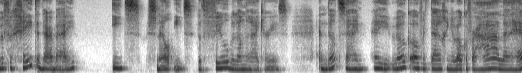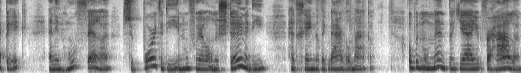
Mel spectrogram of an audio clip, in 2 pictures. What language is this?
Dutch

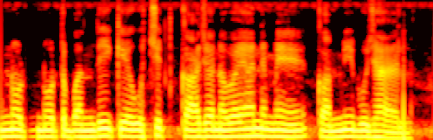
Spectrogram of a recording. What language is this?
Magahi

